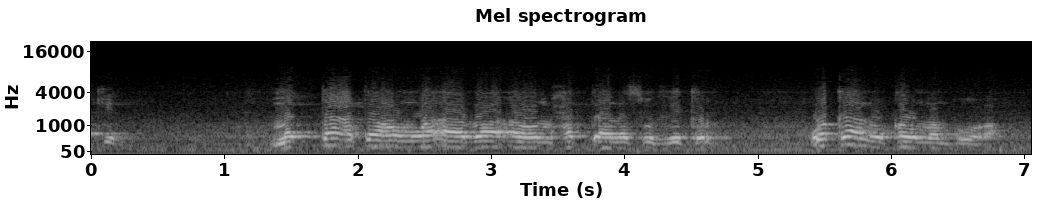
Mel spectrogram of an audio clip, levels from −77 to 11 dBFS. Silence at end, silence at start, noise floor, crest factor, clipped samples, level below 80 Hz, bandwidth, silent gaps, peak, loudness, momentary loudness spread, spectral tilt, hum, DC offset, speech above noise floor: 0 s; 0 s; -39 dBFS; 12 dB; under 0.1%; -50 dBFS; 9.6 kHz; none; -8 dBFS; -18 LUFS; 20 LU; -6.5 dB/octave; none; 0.3%; 21 dB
